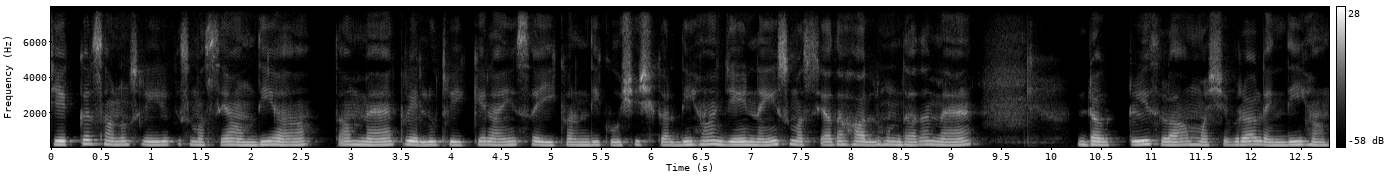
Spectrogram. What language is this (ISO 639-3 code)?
pan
